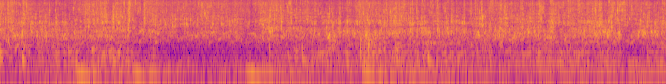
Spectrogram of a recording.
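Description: Wet chives handled in a stainless steel bowl: a steady watery trickling and dripping with many small crackles of leaves rubbing.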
